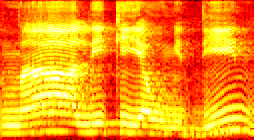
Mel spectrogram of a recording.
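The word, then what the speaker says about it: مَالِكِ يَوْمِ الدِّينِ: Nggak boleh ubah maliki yaumiddin, dia rubah maliri yaumiddin. Ki dirubah jadi ro, nggak boleh.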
